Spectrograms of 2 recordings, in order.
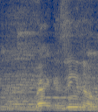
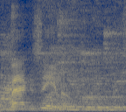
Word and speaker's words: Ragazino: Yo, before we get started, how you pronounce the last name? It's Ragazino. Ragazino.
